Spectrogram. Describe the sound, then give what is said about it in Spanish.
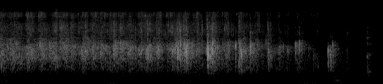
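A church audience applauds the worship team in steady applause, a dense wash of many hands clapping that holds for a few seconds, then thins out into scattered final claps as it fades. “Sí, si quieren aplaudir, por favor.”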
